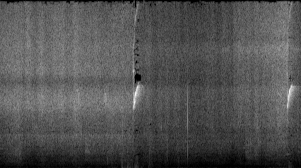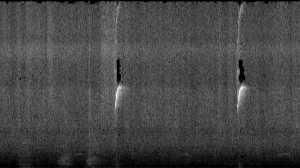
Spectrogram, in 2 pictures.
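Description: Fledgling olive-backed sunbird calling: four short, sharp, high chirps a few seconds apart, each sweeping upward in pitch, over a steady hiss.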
